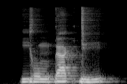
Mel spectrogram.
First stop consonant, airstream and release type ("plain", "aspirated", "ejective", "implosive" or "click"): implosive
